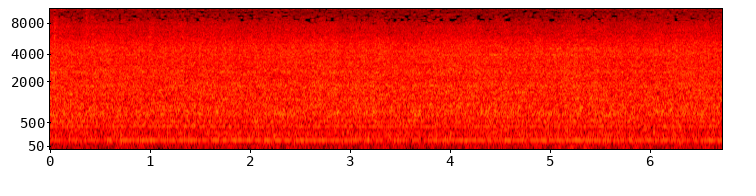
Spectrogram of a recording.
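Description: Electric train running steadily along the track, heard from the cab: an even wheel-and-rail rumble with a constant low electrical hum.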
